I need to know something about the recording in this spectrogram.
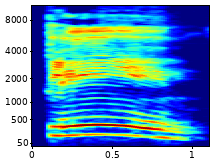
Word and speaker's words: क्लीम: जो जो लोग आई डाल रहे हैं ना, आई क्लिम, वो सारा गलत कर रहे हैं।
